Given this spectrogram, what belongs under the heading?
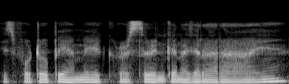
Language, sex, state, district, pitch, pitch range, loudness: Hindi, male, Arunachal Pradesh, Papum Pare, 110 Hz, 105-115 Hz, -16 LUFS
